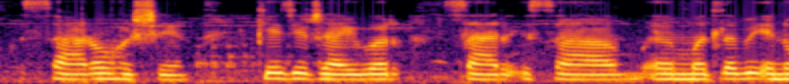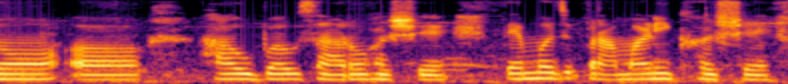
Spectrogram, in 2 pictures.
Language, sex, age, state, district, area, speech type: Gujarati, female, 18-30, Gujarat, Narmada, urban, spontaneous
